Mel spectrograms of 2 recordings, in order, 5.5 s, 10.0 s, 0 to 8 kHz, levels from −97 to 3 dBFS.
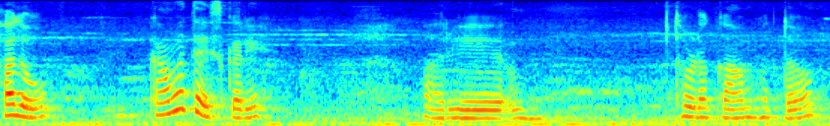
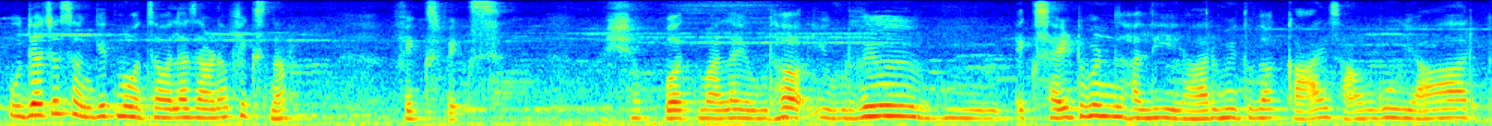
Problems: none marked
